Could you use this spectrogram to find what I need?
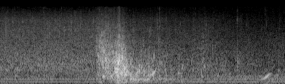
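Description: A video game splash sounds.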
